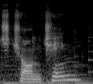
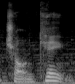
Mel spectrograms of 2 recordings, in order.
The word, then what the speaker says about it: Chongqing: The location of our next mission is in China, and is either pronounced Chongqing or Chongqing. People will correct you either way, but what we can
